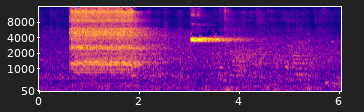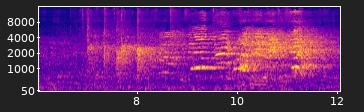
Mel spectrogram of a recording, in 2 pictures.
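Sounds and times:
crowd chatter in a hall: 0.0 - 12.0
referee's whistle blast: 3.0 - 3.8.

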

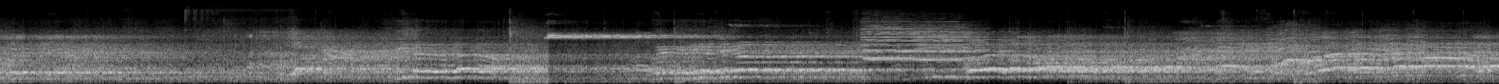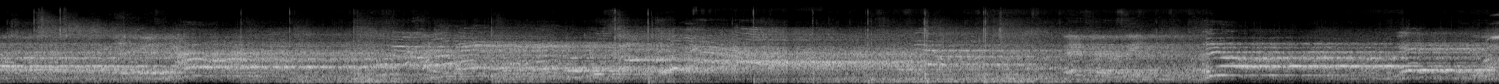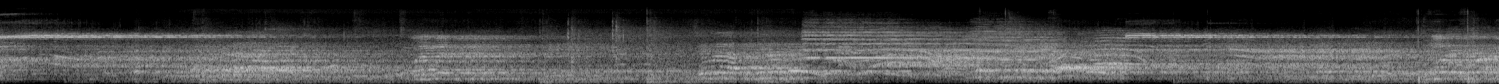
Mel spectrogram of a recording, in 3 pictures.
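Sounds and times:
people shouting in gymnasium: 2.5 - 25.7, 27.0 - 33.5, 37.1 - 44.9
basketball bouncing on court: 5.0 - 5.4, 17.4 - 19.0, 19.8 - 20.2, 22.5 - 25.4, 36.4 - 36.7, 44.1 - 44.9.

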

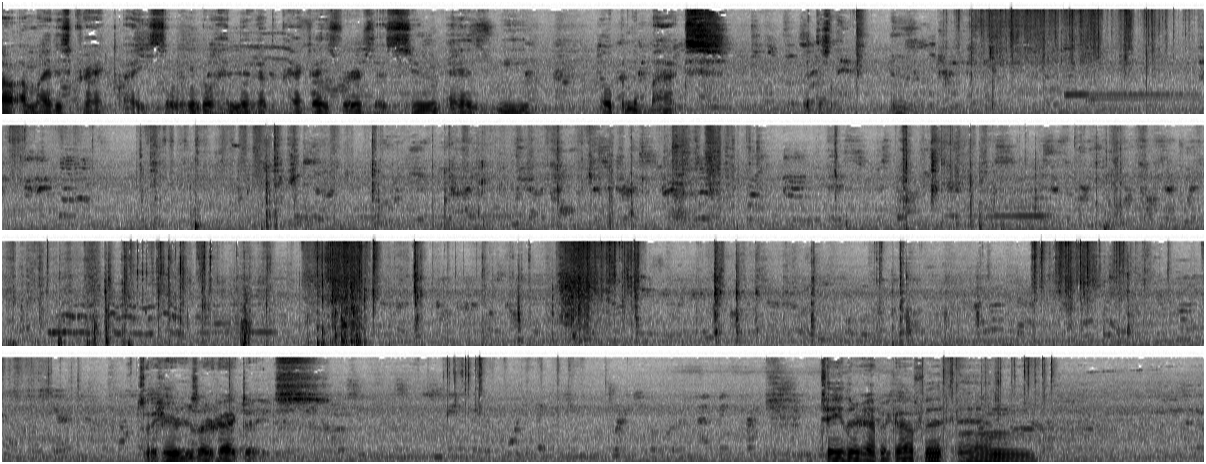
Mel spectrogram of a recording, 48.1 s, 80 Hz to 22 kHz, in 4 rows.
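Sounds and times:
foil packs crinkling: 9.4 - 12.4, 24.0 - 28.4, 29.5 - 30.5, 34.3 - 36.3, 45.2 - 46.6
shrink wrap tearing and crinkling: 9.4 - 12.4, 24.2 - 26.4, 27.0 - 28.3, 29.5 - 30.5, 34.3 - 35.6, 45.4 - 46.6.

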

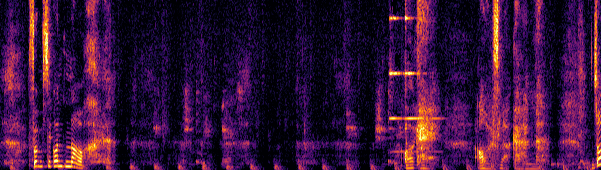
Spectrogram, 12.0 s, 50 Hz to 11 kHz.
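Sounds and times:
dull workout thumps: 0.0 - 12.0.

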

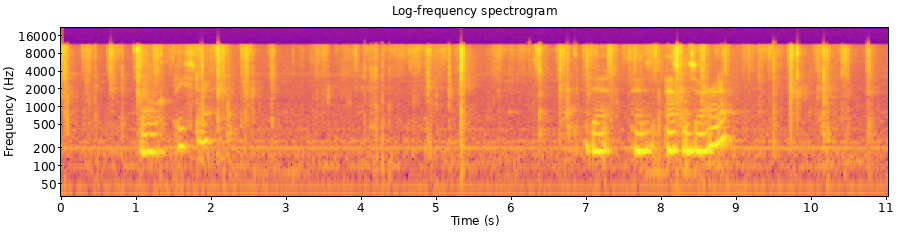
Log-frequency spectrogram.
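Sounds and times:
rustling of cards: 0.0 - 10.9.

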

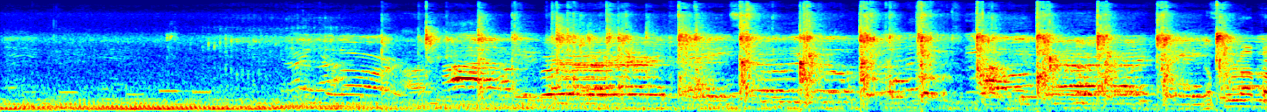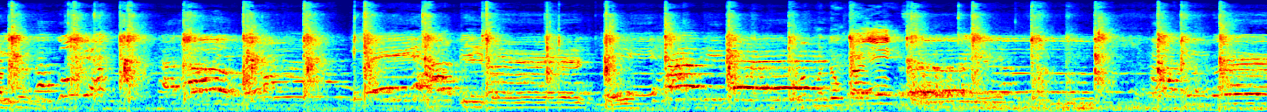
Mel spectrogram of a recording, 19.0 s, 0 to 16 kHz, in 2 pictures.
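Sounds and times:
group of people singing: 2.2 - 19.0
hands clapping in rhythm: 2.8 - 19.0.

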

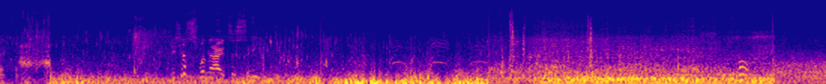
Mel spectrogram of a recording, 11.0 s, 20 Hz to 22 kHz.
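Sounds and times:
rumbling water: 0.0 - 11.0
wind noise: 0.2 - 11.0
steady low drone: 6.5 - 10.8.

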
